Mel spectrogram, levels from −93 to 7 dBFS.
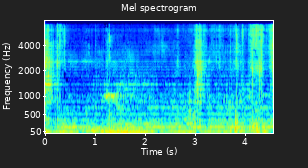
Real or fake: fake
